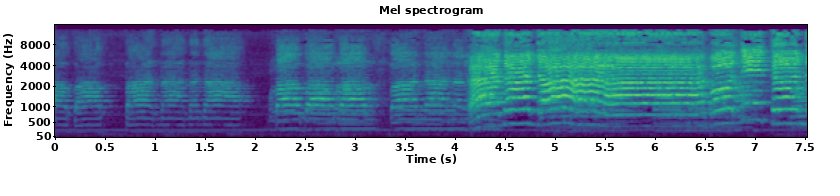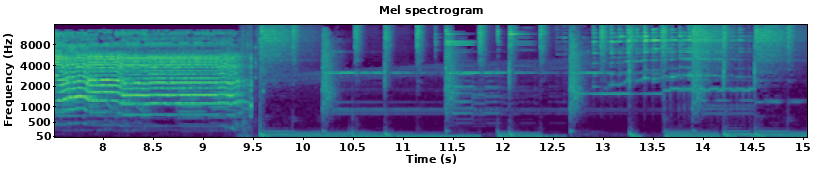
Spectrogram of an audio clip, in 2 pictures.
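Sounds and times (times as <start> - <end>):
group singing in squeaky voices: 0.4 - 9.5.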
